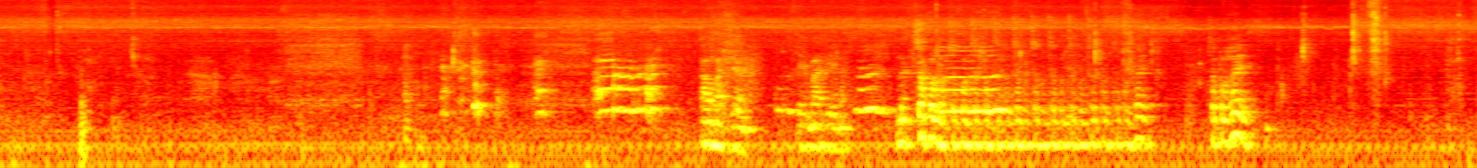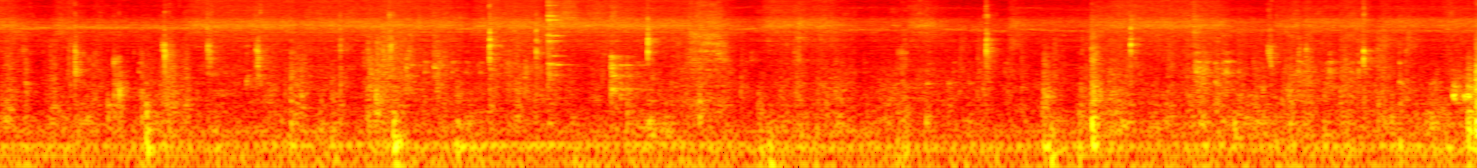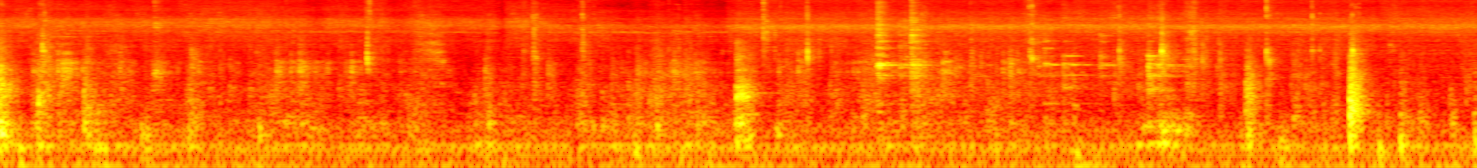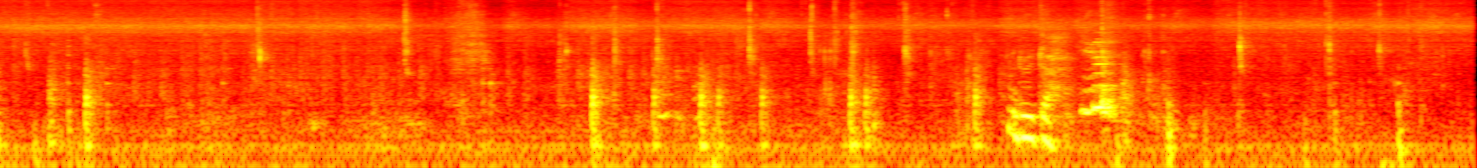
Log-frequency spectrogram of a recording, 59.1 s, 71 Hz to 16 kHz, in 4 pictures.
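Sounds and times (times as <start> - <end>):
steady hiss: 0.0 - 59.0
person chewing and smacking: 9.1 - 20.3, 23.7 - 24.9, 27.2 - 32.4, 33.2 - 38.3, 39.4 - 54.4, 55.8 - 59.0.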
